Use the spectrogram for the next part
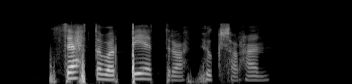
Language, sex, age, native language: Icelandic, female, 8, Icelandic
